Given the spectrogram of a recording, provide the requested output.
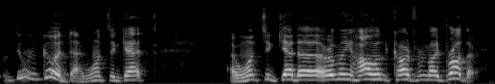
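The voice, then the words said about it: Strong put-on Italian accent. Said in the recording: “strong Italian accent.”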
